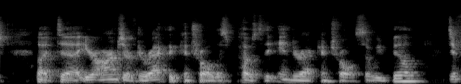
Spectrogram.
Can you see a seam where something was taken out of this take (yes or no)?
no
